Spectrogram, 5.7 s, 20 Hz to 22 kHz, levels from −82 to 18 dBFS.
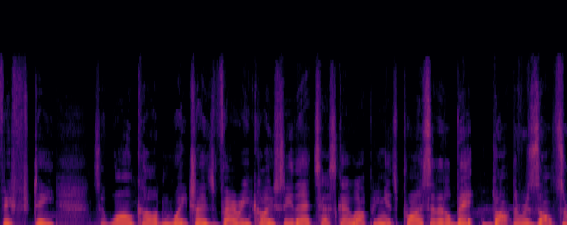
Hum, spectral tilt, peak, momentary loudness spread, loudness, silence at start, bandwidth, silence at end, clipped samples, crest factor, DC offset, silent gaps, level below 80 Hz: none; -5.5 dB/octave; -12 dBFS; 4 LU; -29 LUFS; 0 s; 17 kHz; 0 s; under 0.1%; 16 dB; under 0.1%; none; -58 dBFS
